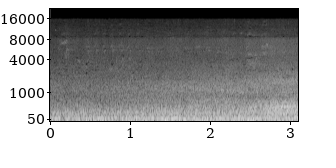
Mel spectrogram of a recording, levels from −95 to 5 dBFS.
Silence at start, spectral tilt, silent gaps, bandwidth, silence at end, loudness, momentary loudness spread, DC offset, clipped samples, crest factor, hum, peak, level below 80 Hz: 0 s; -6.5 dB/octave; none; 15.5 kHz; 0 s; -22 LUFS; 7 LU; 0.6%; under 0.1%; 14 dB; none; -6 dBFS; -24 dBFS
